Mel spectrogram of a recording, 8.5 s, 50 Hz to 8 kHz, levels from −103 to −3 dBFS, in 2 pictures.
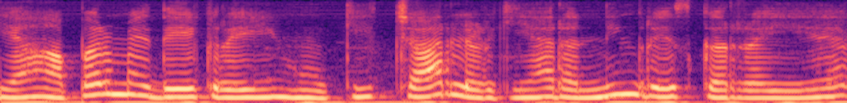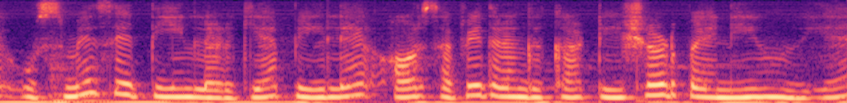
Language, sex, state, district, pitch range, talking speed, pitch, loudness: Hindi, female, Maharashtra, Chandrapur, 225-255 Hz, 190 wpm, 235 Hz, -14 LUFS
